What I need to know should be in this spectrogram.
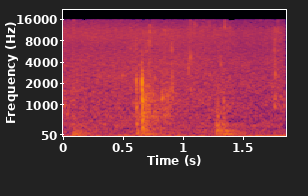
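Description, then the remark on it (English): Hollow knocks and scrapes as someone settles into a tiny metal fishing boat, two clunky bumps about half a second apart over a faint background rumble, with no talking. “Upon settling in a tiny metal fishing boat, the first favorable discovery was made.”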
